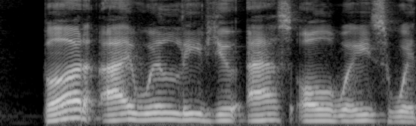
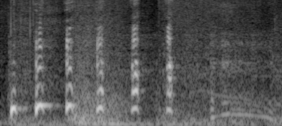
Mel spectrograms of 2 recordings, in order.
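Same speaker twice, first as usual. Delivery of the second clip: high laugh; 12 semitones higher than usual. Real, not acted. Laughing during fight.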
